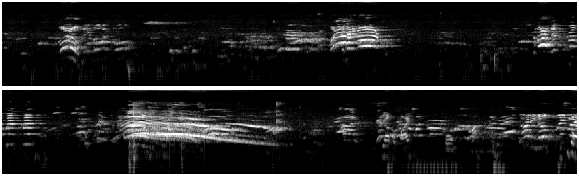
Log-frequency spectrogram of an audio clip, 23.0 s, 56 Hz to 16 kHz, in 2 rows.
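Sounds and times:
people yelling: 0:13.1 - 0:17.3.

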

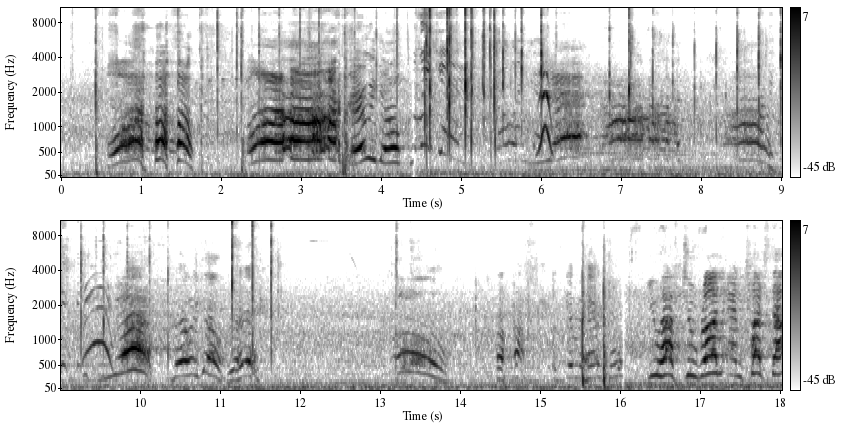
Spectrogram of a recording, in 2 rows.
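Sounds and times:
children clapping: 0:01.9 - 0:06.1, 0:06.8 - 0:10.5.

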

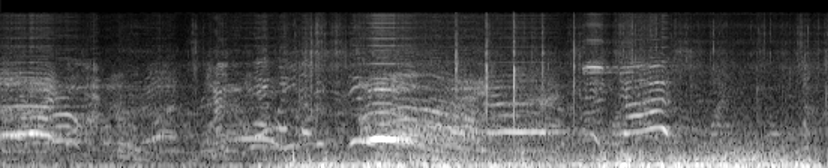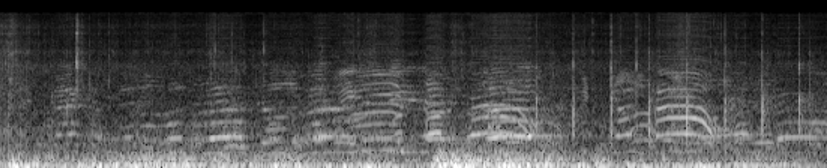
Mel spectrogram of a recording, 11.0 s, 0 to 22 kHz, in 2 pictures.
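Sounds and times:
players shouting: 0:00.0 - 0:04.7, 0:06.5 - 0:11.0
wind rumble on microphone: 0:01.5 - 0:11.0.

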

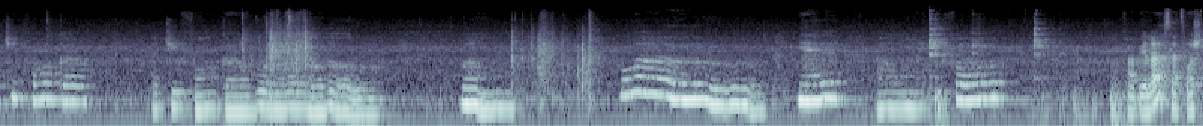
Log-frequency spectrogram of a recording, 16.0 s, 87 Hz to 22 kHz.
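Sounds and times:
woman humming a tune: 0:06.1 - 0:06.9, 0:08.3 - 0:13.5.

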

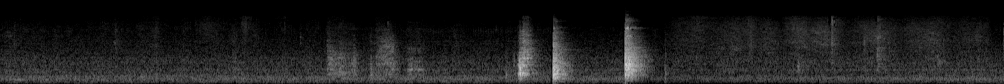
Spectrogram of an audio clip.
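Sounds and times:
dough knocking on counter: 0:05.2 - 0:06.6.

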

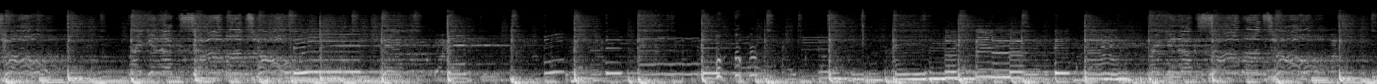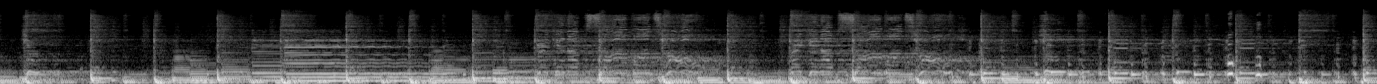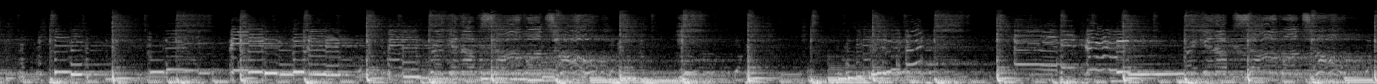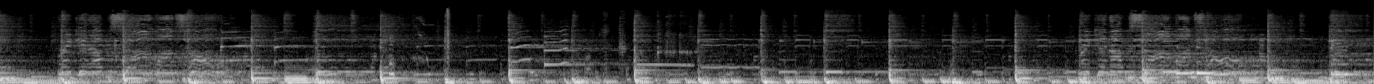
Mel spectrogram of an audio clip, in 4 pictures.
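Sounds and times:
bass guitar: 0:00.0 - 0:55.0
drums: 0:00.0 - 0:55.0
electric guitar lead notes: 0:02.6 - 0:11.8, 0:13.2 - 0:19.3, 0:23.4 - 0:39.5, 0:43.3 - 0:55.0.

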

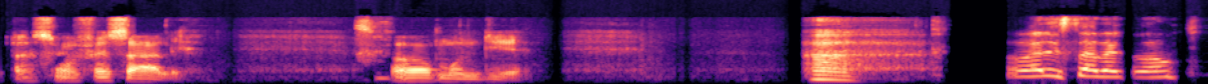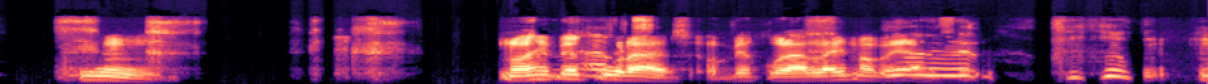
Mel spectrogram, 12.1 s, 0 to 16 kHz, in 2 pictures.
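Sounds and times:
person speaking: 0:00.0 - 0:00.9, 0:01.8 - 0:02.6, 0:04.0 - 0:04.5, 0:05.1 - 0:05.8, 0:06.4 - 0:06.9, 0:08.6 - 0:12.0
person sighing: 0:04.0 - 0:04.6, 0:06.4 - 0:06.8, 0:08.8 - 0:09.3.

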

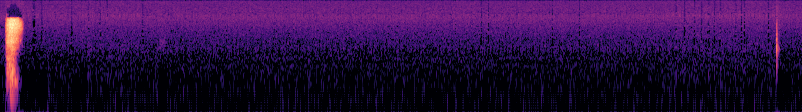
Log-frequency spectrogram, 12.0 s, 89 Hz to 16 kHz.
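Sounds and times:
sharp burst of breath: 0:00.0 - 0:00.3.

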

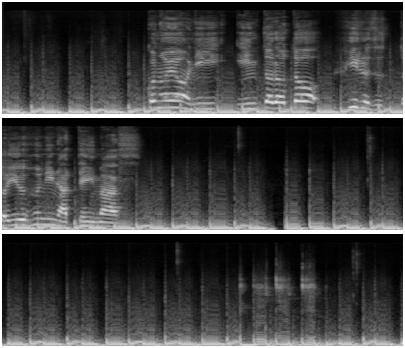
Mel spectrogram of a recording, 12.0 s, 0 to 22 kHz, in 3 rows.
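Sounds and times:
slap bass notes: 0:00.0 - 0:12.0.

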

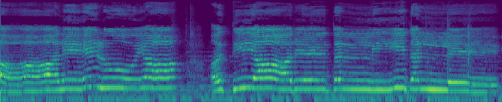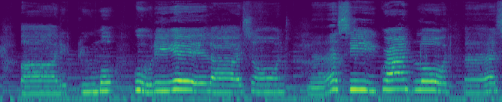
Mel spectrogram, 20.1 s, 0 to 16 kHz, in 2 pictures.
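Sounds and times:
girl singing a hymn: 0:00.0 - 0:20.0
breath: 0:03.8 - 0:04.2, 0:10.0 - 0:10.4, 0:12.4 - 0:12.7, 0:15.9 - 0:16.3.

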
